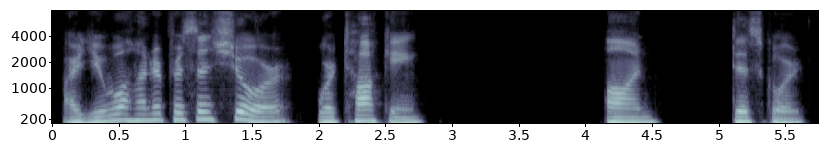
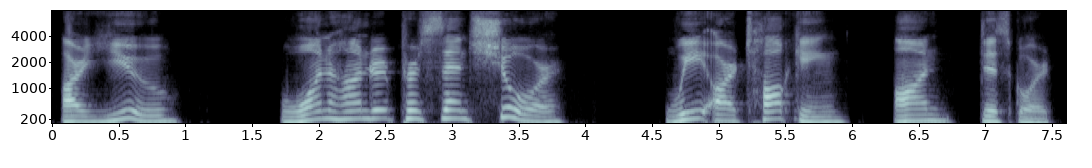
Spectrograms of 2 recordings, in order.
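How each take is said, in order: First: The question is said at a normal pace. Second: The question is said more slowly.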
